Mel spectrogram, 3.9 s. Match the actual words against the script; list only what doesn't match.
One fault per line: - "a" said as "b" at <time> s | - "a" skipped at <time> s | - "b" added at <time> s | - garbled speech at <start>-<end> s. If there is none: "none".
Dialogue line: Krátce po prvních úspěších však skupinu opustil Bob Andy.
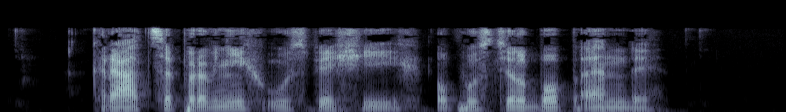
- "po" skipped at 0.9 s
- "však skupinu" skipped at 2.1 s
